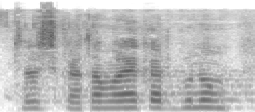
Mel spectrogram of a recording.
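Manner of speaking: ordinary talk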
